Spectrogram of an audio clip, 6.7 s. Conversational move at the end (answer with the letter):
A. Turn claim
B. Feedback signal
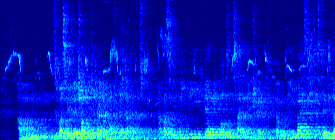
B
